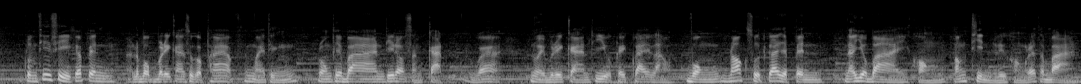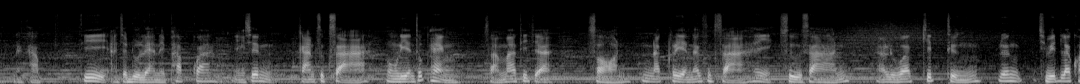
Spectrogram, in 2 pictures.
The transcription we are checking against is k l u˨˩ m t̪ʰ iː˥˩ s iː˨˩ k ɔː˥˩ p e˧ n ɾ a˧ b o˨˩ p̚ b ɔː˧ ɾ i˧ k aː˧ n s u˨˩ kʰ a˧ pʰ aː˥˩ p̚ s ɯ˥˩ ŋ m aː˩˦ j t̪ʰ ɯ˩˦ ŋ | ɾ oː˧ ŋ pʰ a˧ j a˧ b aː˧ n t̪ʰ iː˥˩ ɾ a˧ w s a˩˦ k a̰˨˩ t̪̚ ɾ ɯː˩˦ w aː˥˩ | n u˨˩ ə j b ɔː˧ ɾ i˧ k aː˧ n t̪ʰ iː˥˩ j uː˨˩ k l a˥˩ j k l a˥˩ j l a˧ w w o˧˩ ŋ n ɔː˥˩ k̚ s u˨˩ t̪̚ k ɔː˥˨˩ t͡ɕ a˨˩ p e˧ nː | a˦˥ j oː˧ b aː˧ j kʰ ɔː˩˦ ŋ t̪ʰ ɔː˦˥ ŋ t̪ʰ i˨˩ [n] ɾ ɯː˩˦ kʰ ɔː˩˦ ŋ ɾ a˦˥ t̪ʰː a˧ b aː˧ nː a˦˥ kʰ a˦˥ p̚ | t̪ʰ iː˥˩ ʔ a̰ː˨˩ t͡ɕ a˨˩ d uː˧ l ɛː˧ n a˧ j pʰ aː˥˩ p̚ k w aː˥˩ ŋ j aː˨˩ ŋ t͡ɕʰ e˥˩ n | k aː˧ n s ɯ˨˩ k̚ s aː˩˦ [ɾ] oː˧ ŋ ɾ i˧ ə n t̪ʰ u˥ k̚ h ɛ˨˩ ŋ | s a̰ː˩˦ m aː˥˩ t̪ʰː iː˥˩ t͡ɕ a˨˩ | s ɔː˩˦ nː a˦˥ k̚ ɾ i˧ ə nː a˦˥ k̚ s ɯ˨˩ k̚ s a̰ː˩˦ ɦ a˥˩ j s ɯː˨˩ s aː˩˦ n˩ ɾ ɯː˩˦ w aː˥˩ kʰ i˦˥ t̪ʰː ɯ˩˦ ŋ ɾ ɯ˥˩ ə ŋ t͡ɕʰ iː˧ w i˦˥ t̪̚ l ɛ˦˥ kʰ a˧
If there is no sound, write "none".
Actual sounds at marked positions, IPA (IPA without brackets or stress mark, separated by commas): n, ɾ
